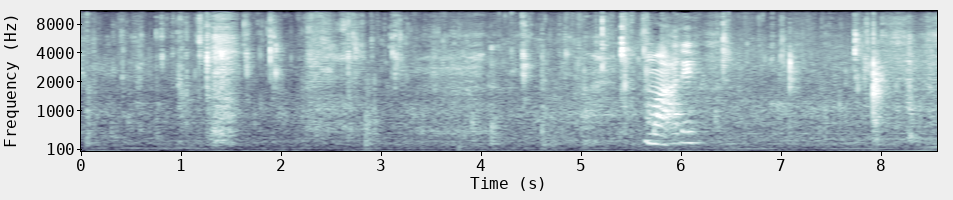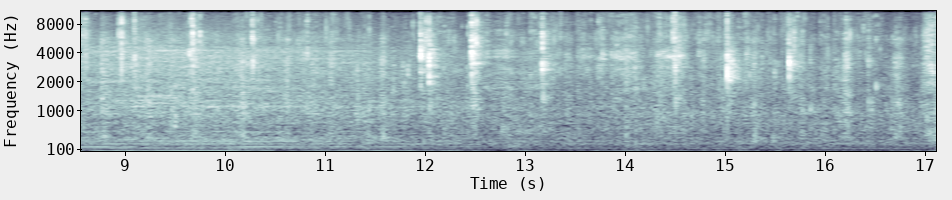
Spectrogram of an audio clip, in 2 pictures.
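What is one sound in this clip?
Fingers squish and mix rice on plates.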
